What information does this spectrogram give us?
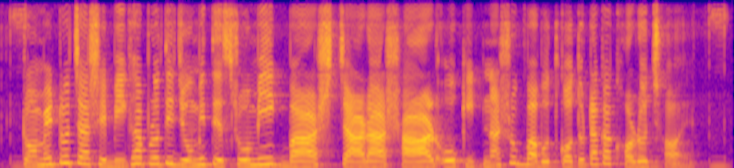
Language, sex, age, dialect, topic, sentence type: Bengali, male, 18-24, Rajbangshi, agriculture, question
